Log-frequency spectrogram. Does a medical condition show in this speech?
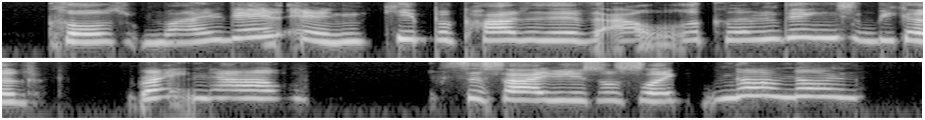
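Yes: cerebral palsy; had speech therapy.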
